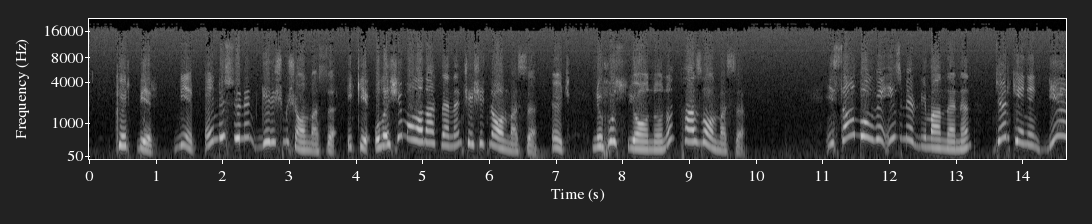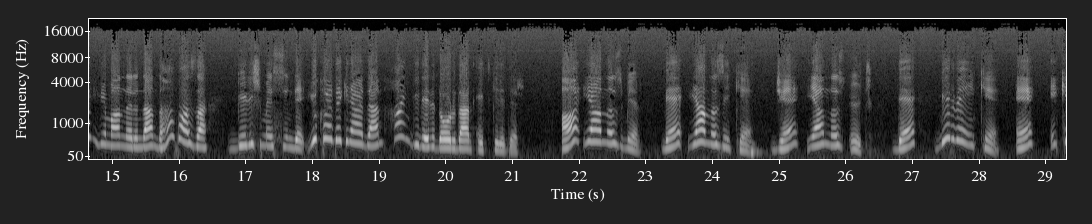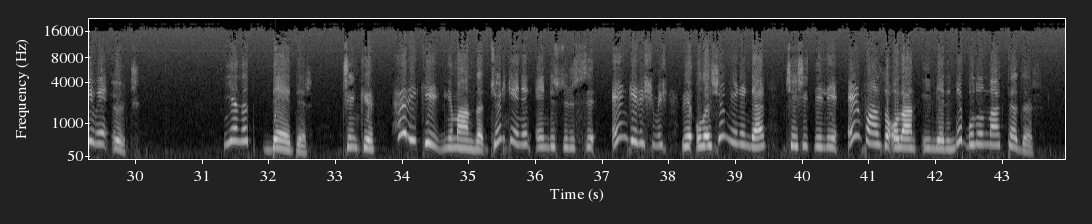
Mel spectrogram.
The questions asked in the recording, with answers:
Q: İstanbul ve İzmir limanlarının Türkiye'nin diğer limanlarından daha fazla gelişmesinde yukarıdakilerden hangileri doğrudan etkilidir?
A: Yanıt D'dir.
